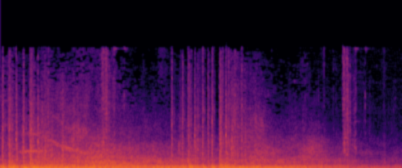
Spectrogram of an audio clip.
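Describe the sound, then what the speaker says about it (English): Rapid gunfire and bursts of an airstrike from the video game Modern Warfare Remastered crackle in a dense volley, with sharp repeated shots over a rumbling explosive wash that slowly fades toward the end. "Friendly airstrike on the way."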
